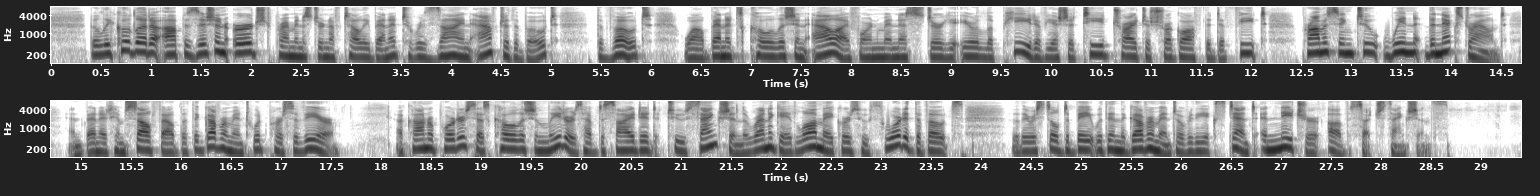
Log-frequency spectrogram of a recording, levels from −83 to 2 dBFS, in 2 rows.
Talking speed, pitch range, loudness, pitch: 160 wpm, 160-205 Hz, -23 LUFS, 180 Hz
